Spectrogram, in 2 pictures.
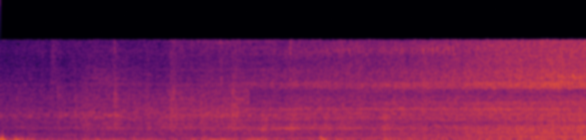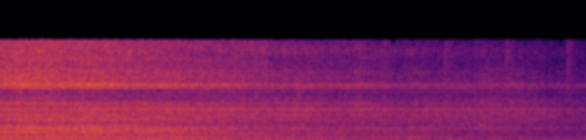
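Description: Diesel railcar train passing close by: its running noise on the rails swells to a peak about six seconds in as the end car goes past, then fades steadily as the train pulls away.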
